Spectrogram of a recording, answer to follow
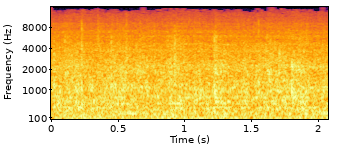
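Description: Chopped watermelon rind sizzling steadily in a pan, with faint scrapes and clicks as a spatula stirs it.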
